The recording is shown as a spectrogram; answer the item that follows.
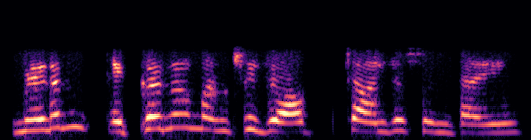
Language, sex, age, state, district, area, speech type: Telugu, female, 18-30, Telangana, Hyderabad, urban, conversation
